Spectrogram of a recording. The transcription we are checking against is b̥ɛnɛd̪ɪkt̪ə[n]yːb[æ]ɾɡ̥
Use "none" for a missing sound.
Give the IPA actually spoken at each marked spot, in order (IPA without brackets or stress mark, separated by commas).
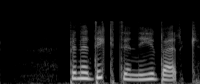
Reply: n, æ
